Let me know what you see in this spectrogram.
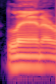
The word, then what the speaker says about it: Lana: Hold on to Smallville, Estevan G, Garrett W, Bob K, Kimberly L, Tom N, Jason W, Osama A, Glenda P, Lana rhymes with banana W,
